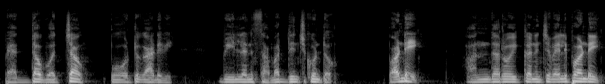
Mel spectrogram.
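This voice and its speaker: A man's voice: fairly low pitch, little pitch movement, fairly quick, pitched below the performer's own voice, close to an everyday voice. A menacing village thug, acted out by a man for a children's cartoon tale. He is greedy and scornful, and he orders people about like a bully. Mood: threatening. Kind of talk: children's animated moral story.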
